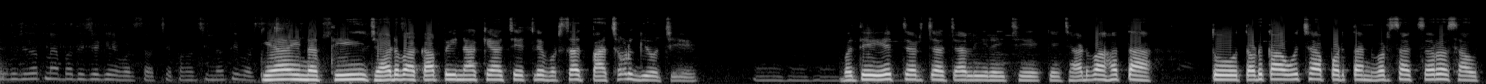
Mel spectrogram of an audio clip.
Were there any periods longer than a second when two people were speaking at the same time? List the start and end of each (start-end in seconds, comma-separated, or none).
2.6-4.5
